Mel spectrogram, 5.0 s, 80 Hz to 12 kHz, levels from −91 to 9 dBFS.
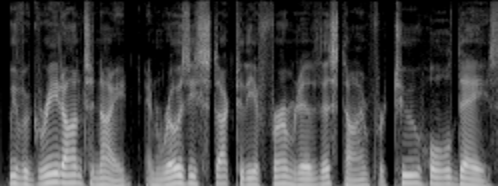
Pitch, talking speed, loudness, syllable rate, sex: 115 Hz, 205 wpm, -20 LUFS, 5.4 syllables/s, male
